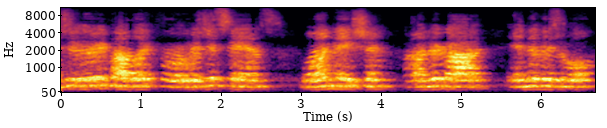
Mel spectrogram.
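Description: A classroom of schoolchildren reciting the Pledge of Allegiance in unison, phrase by phrase, with short pauses between the phrases.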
